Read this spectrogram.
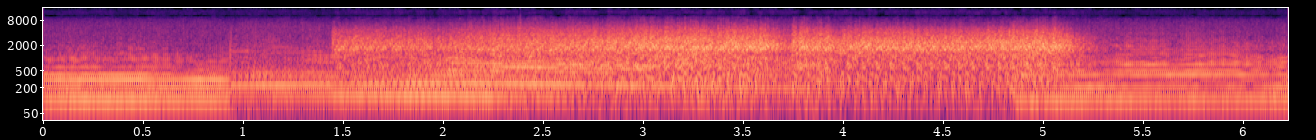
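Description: A plane engine roars louder and drops in pitch as it dives past.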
